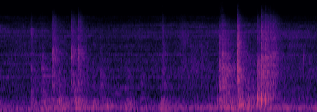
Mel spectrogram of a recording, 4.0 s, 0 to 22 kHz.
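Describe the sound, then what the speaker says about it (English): A butter-coated slice of toast slides into a 1927 Quality range oven, with soft metallic clanks of the rack and oven door clattering close by and no voices. "Now I'm going to stick it in the oven."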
